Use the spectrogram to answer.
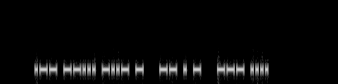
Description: Morse code, heard as a keyed tone, about 47 wpm, 700 Hz. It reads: W7XT MET OH
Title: K1USN SST QSO Practice - 50wpm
